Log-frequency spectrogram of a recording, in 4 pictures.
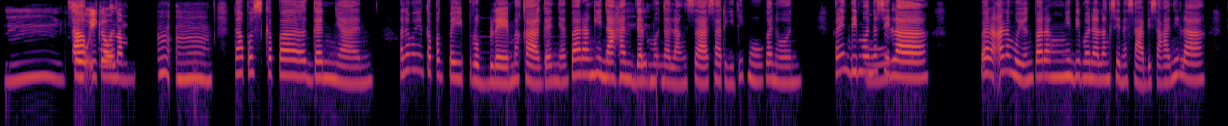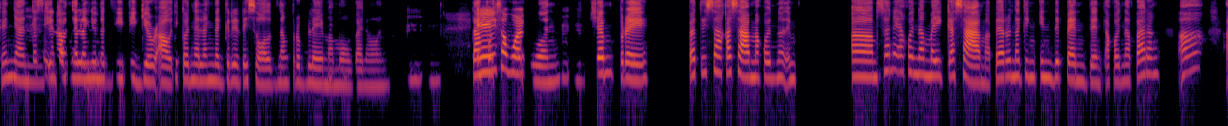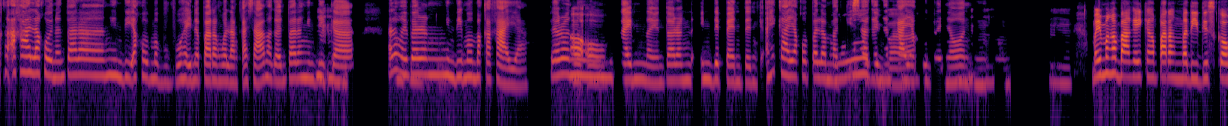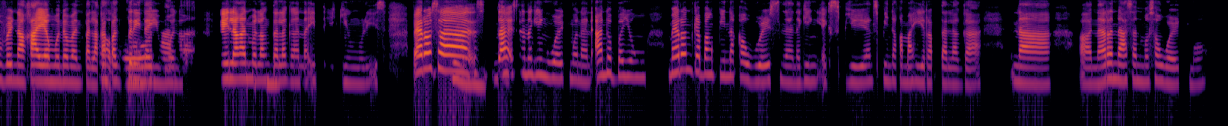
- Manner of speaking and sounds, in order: gasp; tapping; gasp; gasp; gasp
- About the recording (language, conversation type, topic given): Filipino, podcast, Ano ang pinakamalaking hamon na naranasan mo sa trabaho?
